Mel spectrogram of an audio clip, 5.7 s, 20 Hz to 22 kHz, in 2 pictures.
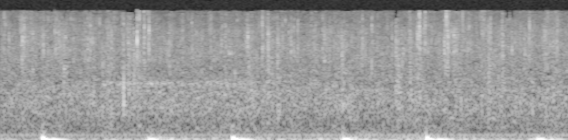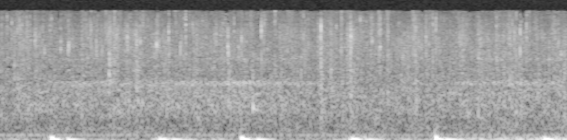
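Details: Sleep-aid ASMR loop of soft, regular low heartbeat thumps at about 62 per minute, with soft breathing under light rain ambience; steady heartbeat.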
